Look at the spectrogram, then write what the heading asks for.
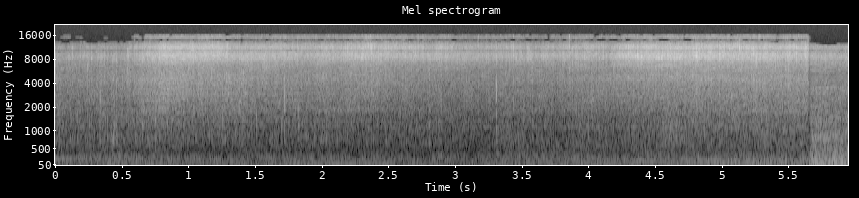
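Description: Spice paste frying in oil in a frying pan, a faint sizzle. A louder low rumble comes in near the end.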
